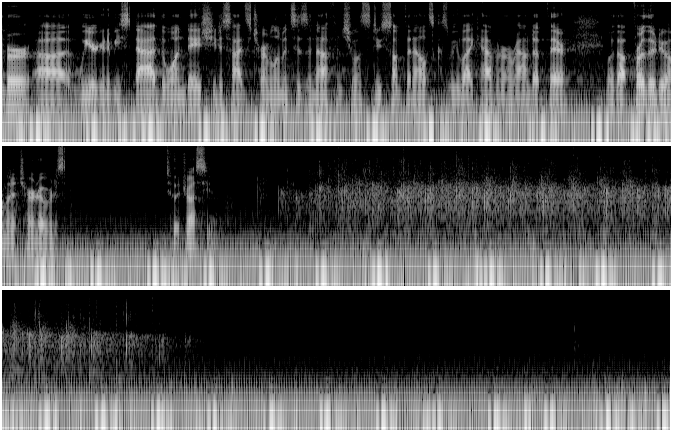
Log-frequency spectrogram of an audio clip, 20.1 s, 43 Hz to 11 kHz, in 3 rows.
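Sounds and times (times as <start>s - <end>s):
audience applauding: 9.2s - 15.4s.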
